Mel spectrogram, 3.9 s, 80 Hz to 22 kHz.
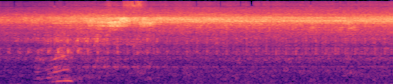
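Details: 2009 Nissan Xterra after a tune-up (spark plugs, valve cover gaskets, upstream oxygen sensor replaced): the engine idles smoothly behind a strong hiss with no knock or miss, and no oil leaks are found.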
